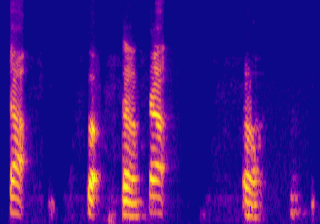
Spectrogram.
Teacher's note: जबान की नोक हमारी लग रही है सामने के दो दांतों के जड़ में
